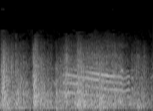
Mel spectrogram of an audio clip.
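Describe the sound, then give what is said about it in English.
A Christmas tree is knocked over while a star is being placed on its top from a ladder. It topples with a thud and a sustained rustling clatter of branches and ornaments, fairly loud and lasting a couple of seconds, with a faint ringing tone partway through, and the star breaks. “You've knocked down the tree and you've broken the star.”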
